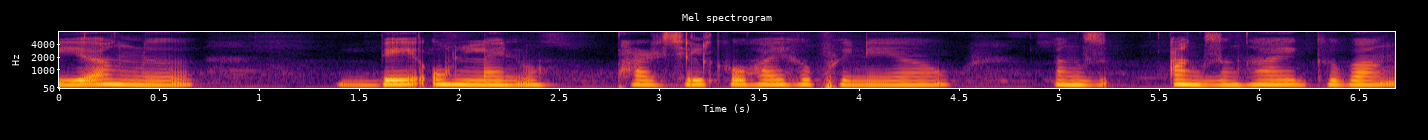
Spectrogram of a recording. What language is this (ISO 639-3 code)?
brx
